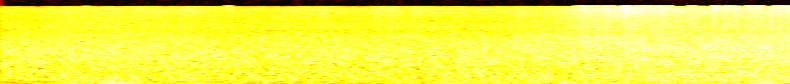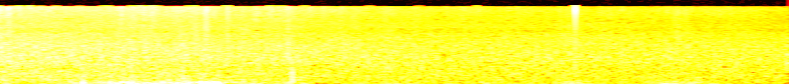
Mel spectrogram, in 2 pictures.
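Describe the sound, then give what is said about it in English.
Strong wind roars steadily outdoors, a broad rushing noise that swells and buffets the microphone with low rumbling gusts around the middle before settling back to a constant blustery hiss. “Did I mention it was windy?”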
